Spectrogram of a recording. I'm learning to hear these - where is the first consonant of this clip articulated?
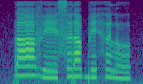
tongue tip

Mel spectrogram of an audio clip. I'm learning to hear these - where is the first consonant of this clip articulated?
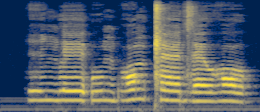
throat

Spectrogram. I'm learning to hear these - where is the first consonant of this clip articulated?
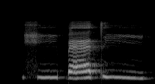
velum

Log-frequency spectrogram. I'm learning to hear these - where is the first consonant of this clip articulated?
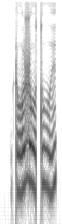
retroflex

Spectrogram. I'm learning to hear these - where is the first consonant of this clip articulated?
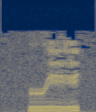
tongue tip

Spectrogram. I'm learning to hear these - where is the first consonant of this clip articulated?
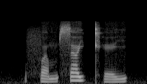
lips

